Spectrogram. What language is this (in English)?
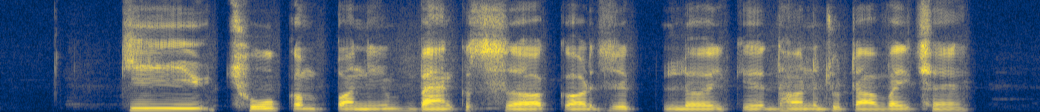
Maithili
